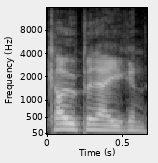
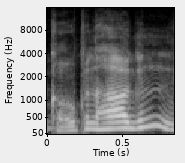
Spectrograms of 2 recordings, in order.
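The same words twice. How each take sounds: First: The name is said with an English pronunciation. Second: The name is said with a Danish pronunciation. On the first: "If you want to don't want to be Danish" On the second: "If you want to be Danish"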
